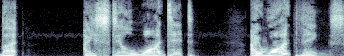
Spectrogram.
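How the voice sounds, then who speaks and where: A man puts on a whiny character voice. He speaks at a very slow pace. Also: fairly high pitch for a man. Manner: whining.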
